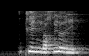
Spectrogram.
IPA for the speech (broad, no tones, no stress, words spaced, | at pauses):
kʲoi̯ŋoχŋɯi̯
